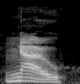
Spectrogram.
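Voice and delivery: snapped. A narrator's reading. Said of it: "the Cove snapped".

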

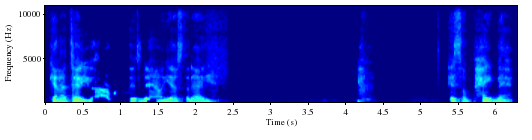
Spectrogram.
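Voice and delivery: hushed, breathy whisper; whispered aside. Shown as a demonstration. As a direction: lean in and whisper it. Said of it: "whispered then repeated aloud".

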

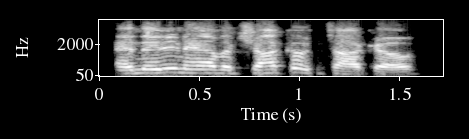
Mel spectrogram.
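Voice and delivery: ordinary talk

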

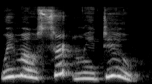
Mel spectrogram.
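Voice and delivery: high, piped-up little voice; tiny character piping up. A narrator's reading. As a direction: pipe it up very high, eagerly. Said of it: "piped the voice".

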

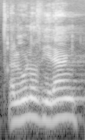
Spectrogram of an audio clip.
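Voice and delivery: usual speaking voice

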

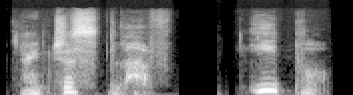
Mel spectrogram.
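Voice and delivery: quoting him. Retold or imitated. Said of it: "you actually said the exact same thing".

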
